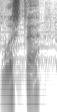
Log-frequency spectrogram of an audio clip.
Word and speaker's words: Worcester: So Worcestershire is Worcester.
